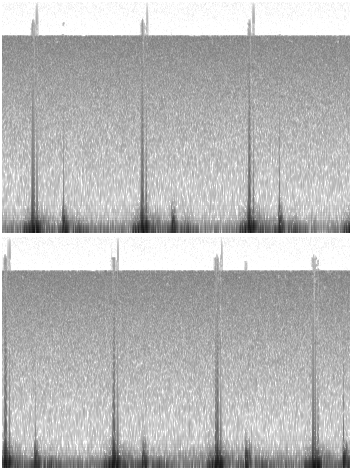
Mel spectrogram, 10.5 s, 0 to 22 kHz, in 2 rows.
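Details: Self-recorded auscultation at the mitral site by a person doing regular daily cardio training: a slow, steady lub-dub near 38 a minute with a slight, faint low third heart sound (S3) after the second sound.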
